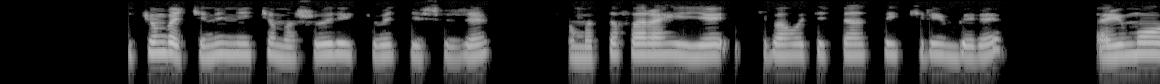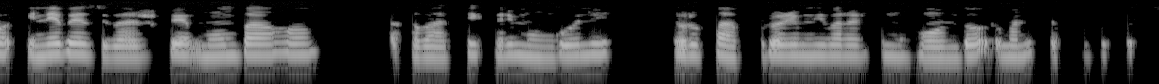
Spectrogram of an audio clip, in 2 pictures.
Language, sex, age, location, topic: Kinyarwanda, female, 25-35, Huye, education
